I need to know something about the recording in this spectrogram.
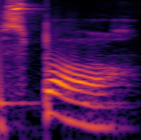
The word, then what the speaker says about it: sport: jamais le thé de sport. Je dis pas sport, pas comme en anglais, je dis sport.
